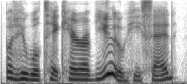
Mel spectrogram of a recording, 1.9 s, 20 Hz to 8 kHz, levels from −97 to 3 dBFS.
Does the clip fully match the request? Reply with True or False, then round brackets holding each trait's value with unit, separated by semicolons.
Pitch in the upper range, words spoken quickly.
True (200 Hz; 290 wpm)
